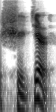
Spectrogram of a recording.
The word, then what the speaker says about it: 使劲: 使劲, 힘을 쓰다, 힘을 쓰다. 용리의 서면어로 使劲. 이 찌는 jin 사성인데 얼화시키면 발음 사라지고 使劲 해볼까요? 使劲 이렇게 읽어요. 使劲.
